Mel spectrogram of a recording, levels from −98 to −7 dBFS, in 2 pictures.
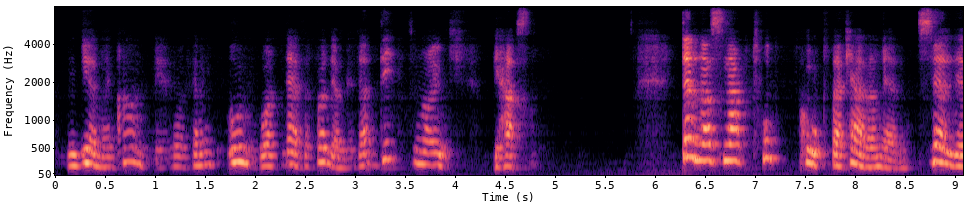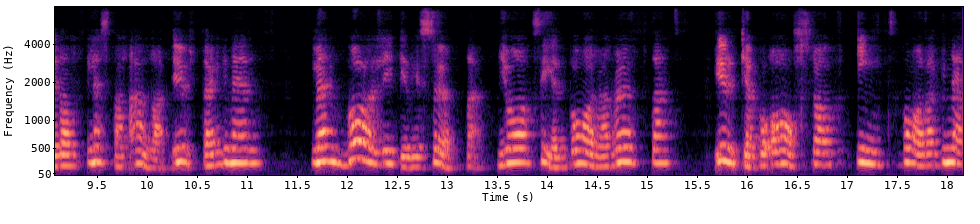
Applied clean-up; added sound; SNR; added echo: neural mask model DeepFilterNet 3.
